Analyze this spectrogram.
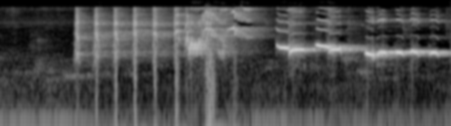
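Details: Orange-headed thrush singing, used to tutor other songbirds: a quick series of sharp dry chirps, about eight clicks, then a bright noisy burst leading into level, sustained whistled notes with slight wavering.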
